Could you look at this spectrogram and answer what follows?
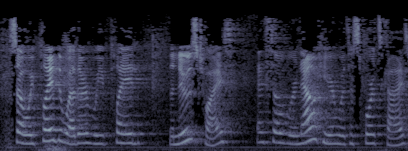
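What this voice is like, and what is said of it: Out of breath. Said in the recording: “I'm out of breath.”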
